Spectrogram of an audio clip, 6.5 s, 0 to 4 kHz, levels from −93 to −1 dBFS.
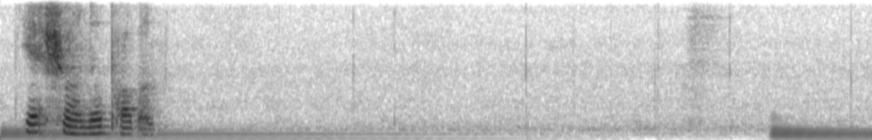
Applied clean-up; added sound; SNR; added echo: none; Bass guitar; 15 dB; none.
